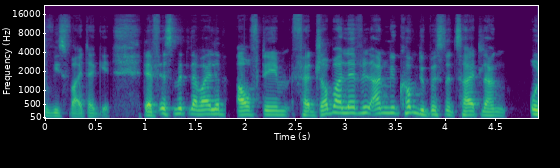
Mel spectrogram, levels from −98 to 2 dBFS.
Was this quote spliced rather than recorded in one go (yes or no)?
yes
